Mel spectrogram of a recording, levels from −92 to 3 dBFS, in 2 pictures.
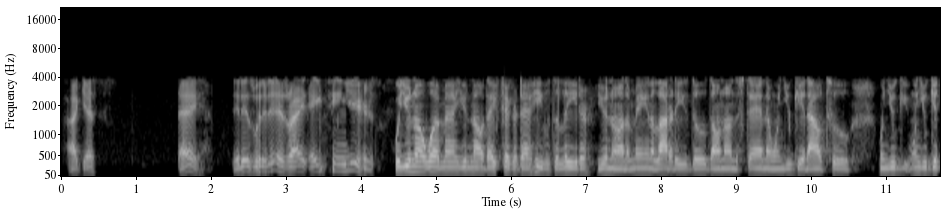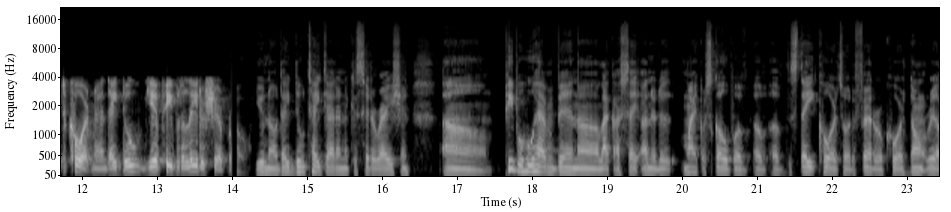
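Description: From the start to 14.05 s, the speech is dull and boxy. Nothing reaches above 3.8 kHz, so sibilance and air are missing. A faint noise sits well below the speech, roughly 45 dB down. At 14.05 s there is a gap of 80 ms. Then the full band returns and the level shifts by a few decibels. This is likely an input switched to a poorer device, such as a headset in call mode, before recording moved back to the better microphone.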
